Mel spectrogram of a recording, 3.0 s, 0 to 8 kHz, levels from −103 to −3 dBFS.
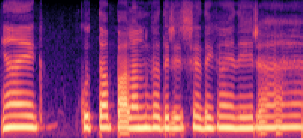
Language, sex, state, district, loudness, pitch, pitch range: Hindi, female, Jharkhand, Palamu, -12 LUFS, 240 Hz, 230-245 Hz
